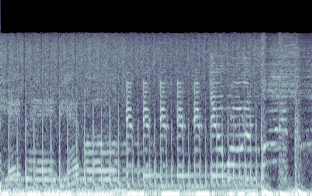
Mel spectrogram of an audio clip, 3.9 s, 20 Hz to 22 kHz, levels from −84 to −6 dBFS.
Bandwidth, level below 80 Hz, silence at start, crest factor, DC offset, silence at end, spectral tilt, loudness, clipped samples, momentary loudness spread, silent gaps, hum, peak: 11.5 kHz; -12 dBFS; 0 s; 8 dB; under 0.1%; 0 s; -4.5 dB/octave; -12 LUFS; under 0.1%; 1 LU; none; none; 0 dBFS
